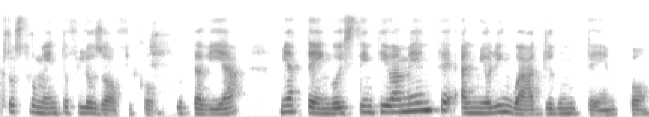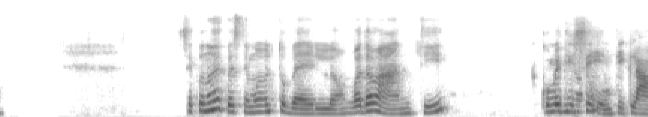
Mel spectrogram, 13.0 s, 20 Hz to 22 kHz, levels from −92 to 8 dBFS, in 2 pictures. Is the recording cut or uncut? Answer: uncut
